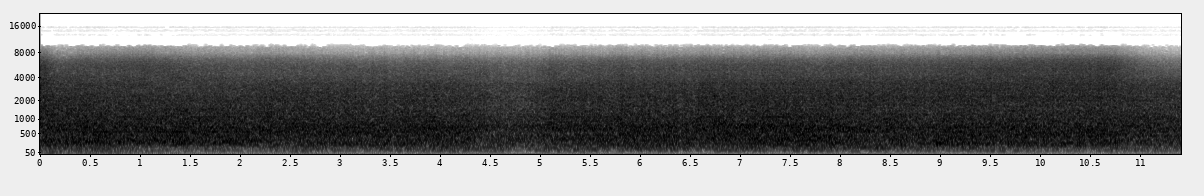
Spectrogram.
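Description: Shallow river rushing and splashing over rocks, a steady, even rush of water.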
